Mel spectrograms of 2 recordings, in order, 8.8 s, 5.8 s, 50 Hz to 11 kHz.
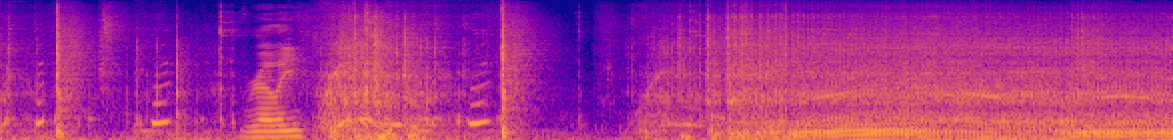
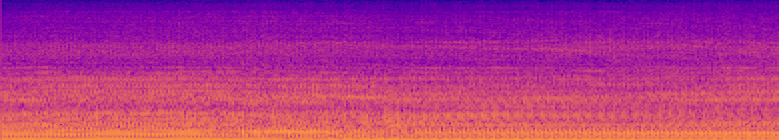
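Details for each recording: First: Westinghouse iGen 2500 generator after no-start: engine idles but pitch rises and falls every second or two; idle surging. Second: Westinghouse iGen 2500 inverter generator, which previously would not start and then surged at idle, after being cleaned up and fixed. Started on choke, it holds a steady, even drone with no surging or missed beats; running smoothly.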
